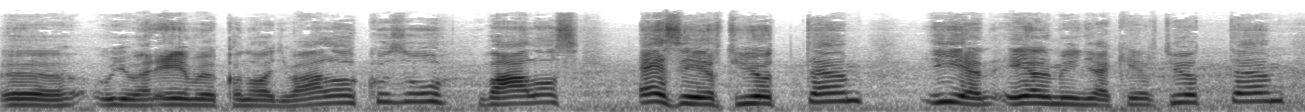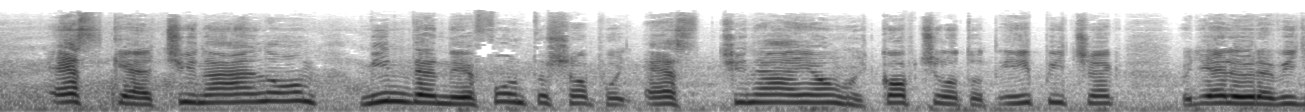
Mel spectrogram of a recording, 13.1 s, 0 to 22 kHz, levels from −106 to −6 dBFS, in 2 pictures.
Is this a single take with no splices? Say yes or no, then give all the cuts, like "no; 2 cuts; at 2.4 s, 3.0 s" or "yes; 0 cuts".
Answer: yes; 0 cuts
